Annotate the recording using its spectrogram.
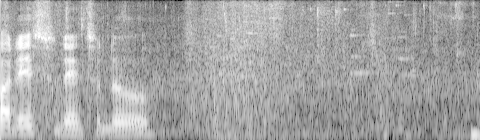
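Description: A rock shatters into pieces.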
